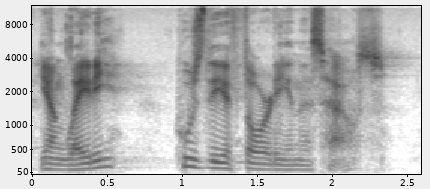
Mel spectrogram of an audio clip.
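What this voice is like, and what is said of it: Serious, stern dad voice. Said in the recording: “I got my serious dad voice.”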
